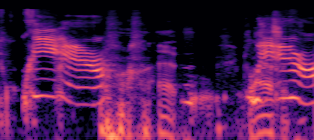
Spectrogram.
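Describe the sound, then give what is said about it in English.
A person does a loud, drawn-out cat meow impression, a stretched wail with a short vocal break in the middle, followed by a second yowling meow. “Hey, can we hear that impression of a cat being let out of the bag again?”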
